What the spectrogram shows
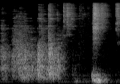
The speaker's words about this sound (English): uh, if you hear noises in the background, that's my cat. Cat's having a breakdown. Is being a little freaking pill right now um, because he is not the center of my attention at the moment. So he's knocking shit off of the desks.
